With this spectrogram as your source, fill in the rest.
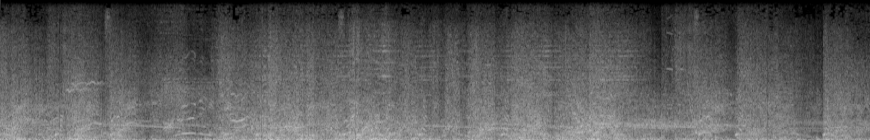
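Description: Swords clash and slash rapidly in a chaotic battle.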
